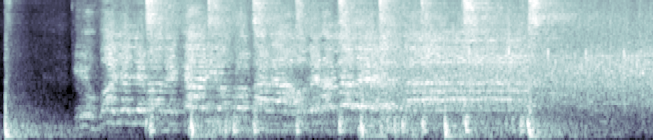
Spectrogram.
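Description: A choir of men sings together loudly.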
